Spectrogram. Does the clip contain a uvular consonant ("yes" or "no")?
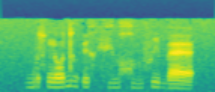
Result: yes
